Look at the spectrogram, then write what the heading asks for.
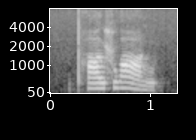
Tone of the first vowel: high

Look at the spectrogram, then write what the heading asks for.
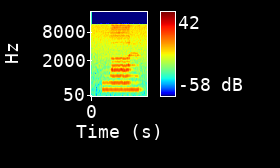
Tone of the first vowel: high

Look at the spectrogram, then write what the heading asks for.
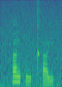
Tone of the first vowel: high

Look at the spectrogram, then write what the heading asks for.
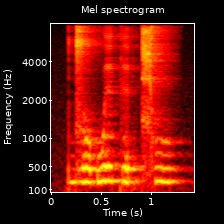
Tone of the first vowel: low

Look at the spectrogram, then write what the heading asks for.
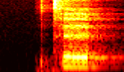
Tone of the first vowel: high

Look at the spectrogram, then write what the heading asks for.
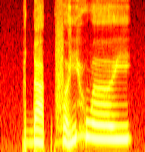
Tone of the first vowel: low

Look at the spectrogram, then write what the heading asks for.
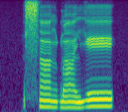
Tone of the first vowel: low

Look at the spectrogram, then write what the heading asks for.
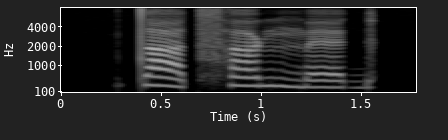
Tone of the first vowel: falling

